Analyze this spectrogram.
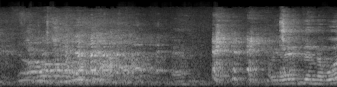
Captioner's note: group laughs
